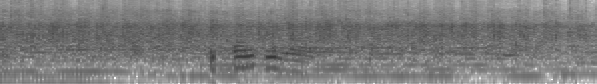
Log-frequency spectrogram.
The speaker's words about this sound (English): People of God, just slap your hands for Jesus. Just clap for the Lord. Just clap for the Lord. Slap your hands for Jesus. Slap your hands for Jesus. Slap your hands for Jesus. Slap your hands for Jesus.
